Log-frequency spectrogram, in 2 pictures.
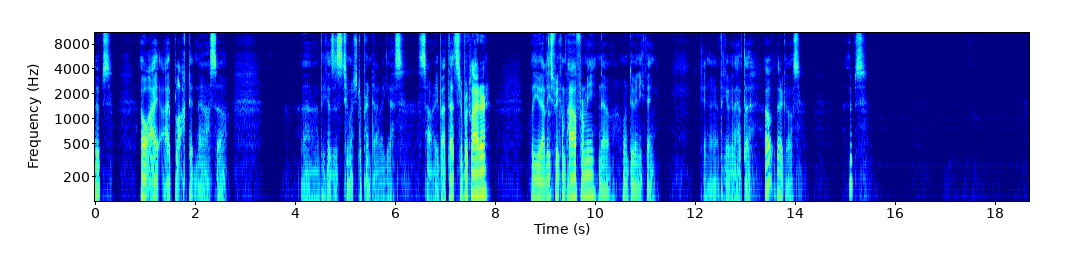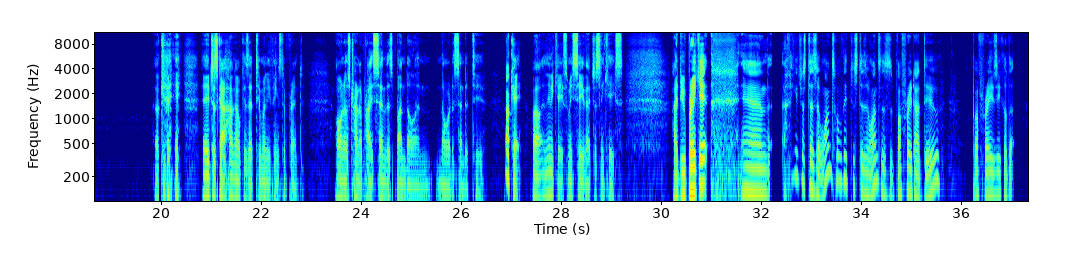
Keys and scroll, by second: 9.0 shift+super+l, 28.2 super+s.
